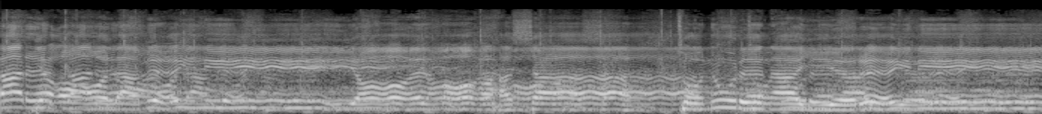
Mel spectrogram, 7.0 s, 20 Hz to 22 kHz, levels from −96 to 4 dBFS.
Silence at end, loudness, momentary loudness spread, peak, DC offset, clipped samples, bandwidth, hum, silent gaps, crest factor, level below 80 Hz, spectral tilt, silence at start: 0 s; -18 LUFS; 4 LU; -4 dBFS; under 0.1%; under 0.1%; 15.5 kHz; none; none; 14 dB; -56 dBFS; -4 dB/octave; 0 s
